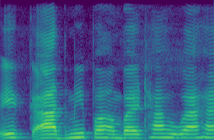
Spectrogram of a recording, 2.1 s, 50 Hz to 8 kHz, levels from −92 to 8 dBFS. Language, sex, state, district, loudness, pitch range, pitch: Hindi, female, Jharkhand, Garhwa, -16 LUFS, 205-215 Hz, 215 Hz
